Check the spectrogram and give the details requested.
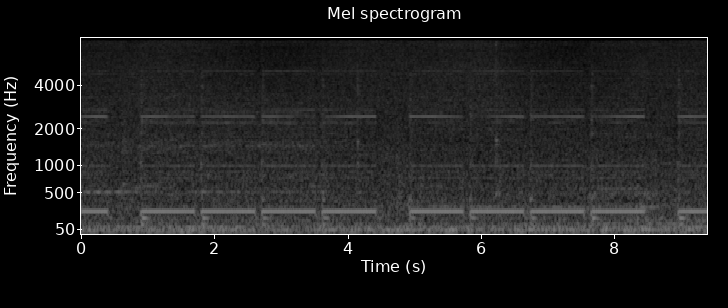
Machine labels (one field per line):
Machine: slide rail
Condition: normal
